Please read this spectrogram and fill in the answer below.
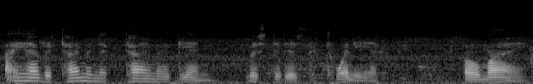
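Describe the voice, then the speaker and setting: A man's voice: mid-range voice, very animated, slow pace. A man making casual spoken notes on a very noisy home cassette recording.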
